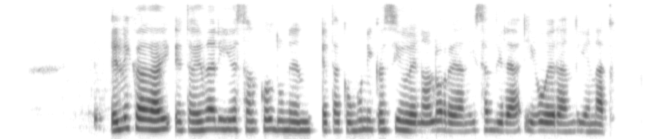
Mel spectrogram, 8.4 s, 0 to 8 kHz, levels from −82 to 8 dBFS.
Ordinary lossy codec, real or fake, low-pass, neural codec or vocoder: MP3, 48 kbps; fake; 7.2 kHz; codec, 16 kHz, 2 kbps, X-Codec, HuBERT features, trained on balanced general audio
